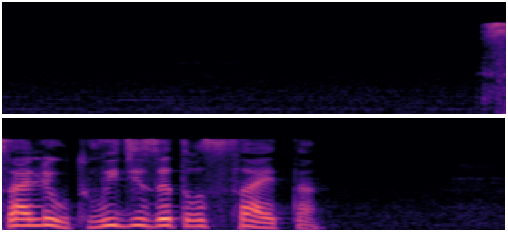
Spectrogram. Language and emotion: Russian, angry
